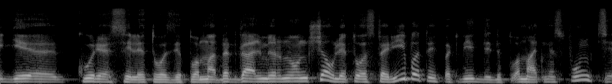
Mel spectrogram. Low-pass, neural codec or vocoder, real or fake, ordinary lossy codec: 14.4 kHz; autoencoder, 48 kHz, 32 numbers a frame, DAC-VAE, trained on Japanese speech; fake; AAC, 64 kbps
